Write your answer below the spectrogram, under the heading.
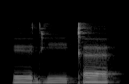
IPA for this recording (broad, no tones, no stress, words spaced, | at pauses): ɪːdʱiːkʼɜ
